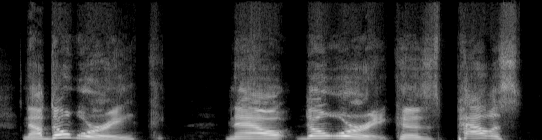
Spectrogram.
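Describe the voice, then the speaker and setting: A man's high voice, bright and sharp in tone, with lively intonation at a very slow pace, dry and close with no echo, on a very clean recording with a silent background. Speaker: podcast host. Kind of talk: live stream recording podcast narration. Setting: live stream. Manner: soft-spoken; halting, with retakes.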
